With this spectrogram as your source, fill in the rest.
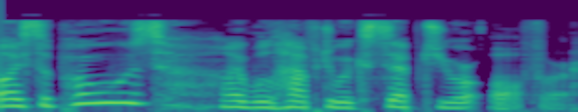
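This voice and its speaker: In a put-on character voice, a woman speaks with a fairly high pitch and very wide pitch swings, the sound dry and close with no echo against a quiet background. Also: moderate pace. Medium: read story. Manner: calm, guarded.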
